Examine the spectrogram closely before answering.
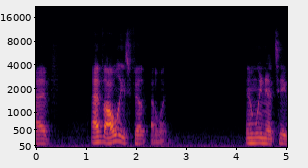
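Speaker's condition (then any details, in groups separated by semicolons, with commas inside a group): Cerebral palsy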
